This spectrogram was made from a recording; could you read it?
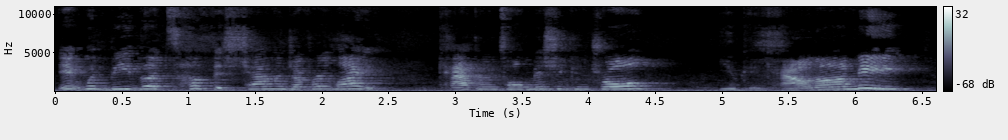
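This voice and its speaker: A high-voiced woman reads a children's story aloud in a very lively, expressive way. She phrases things dramatically and asks her listeners questions. The sound is roomy and distant from the mic, with faint noise. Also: measured pace. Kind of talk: expressive children's picture book read-aloud.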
